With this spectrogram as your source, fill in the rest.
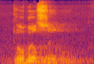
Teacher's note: Tuba memang dia ada lantunan ataupun kita sebut mudah ada echo sikit bunyi tu kan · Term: qalqalah sughra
